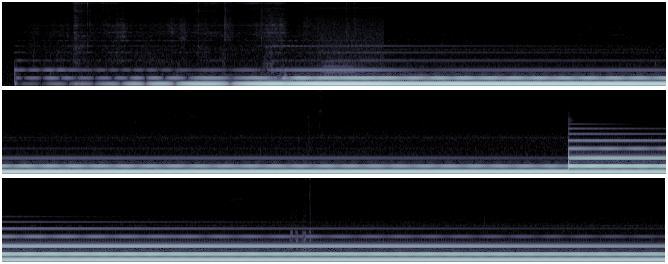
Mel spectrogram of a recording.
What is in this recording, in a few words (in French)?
Bol grave si fleur de vie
